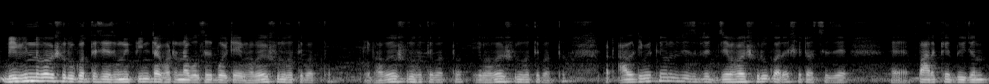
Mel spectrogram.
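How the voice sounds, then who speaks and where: This is a man's voice at medium pitch. His pitch varies in an ordinary way. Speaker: book reviewer. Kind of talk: book review monologue. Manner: casual, halting.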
